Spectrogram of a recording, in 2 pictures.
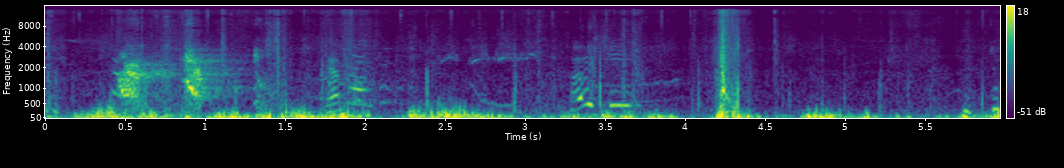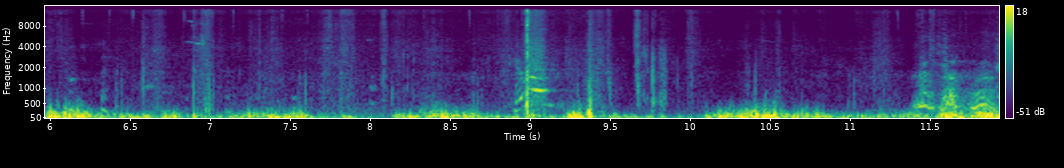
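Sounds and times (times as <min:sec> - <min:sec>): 
footsteps: 0:00.0 - 0:11.9
steady outdoor rumble: 0:00.0 - 0:11.9
speech: 0:00.3 - 0:00.9
several dogs barking behind fences: 0:00.4 - 0:01.4, 0:11.4 - 0:11.9.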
